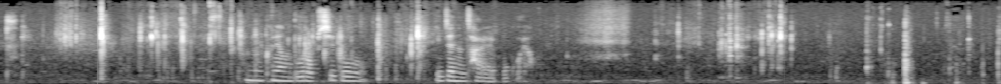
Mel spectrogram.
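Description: Paper sachets crinkle and tear in someone's hands.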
